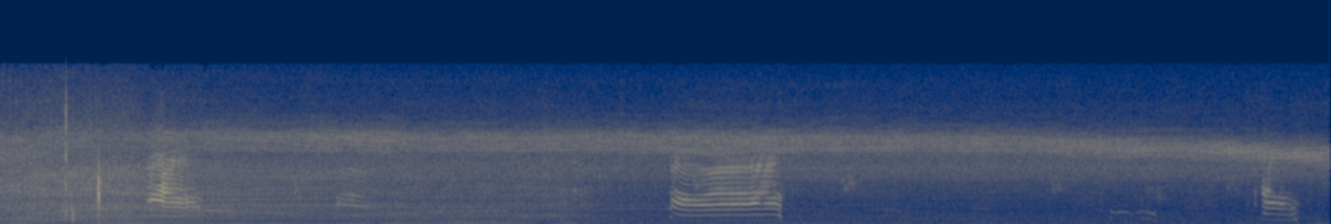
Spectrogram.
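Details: Stray cat filmed at a Japanese fishing port or cat island meows several times, with one loud drawn-out meow near the middle and shorter calls around it over a steady low engine hum.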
